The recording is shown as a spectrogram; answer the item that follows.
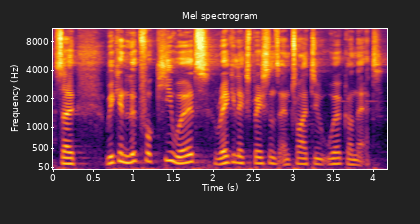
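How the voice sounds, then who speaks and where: A man from South Africa with a South African accent, giving a technical conference presentation at a podium with steady explanations and occasional filler pauses. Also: a little high. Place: large conference hall. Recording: reverberant conference hall.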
